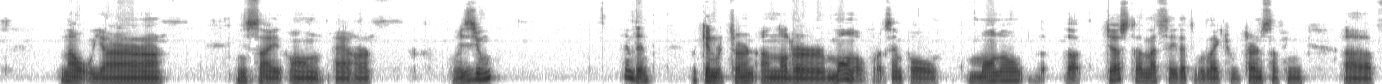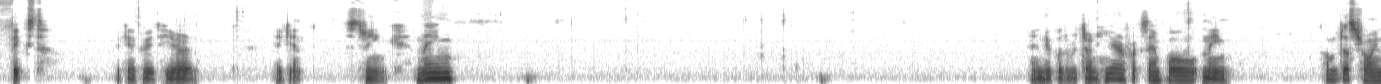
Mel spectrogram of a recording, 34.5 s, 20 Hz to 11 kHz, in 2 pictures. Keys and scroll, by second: 14.2 Return, 32.1 Return.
